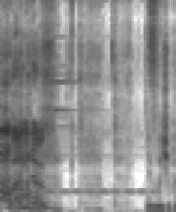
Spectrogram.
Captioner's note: tea bell rings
